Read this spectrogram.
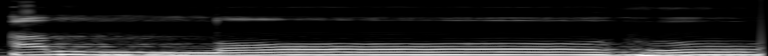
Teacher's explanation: আল্লাহ শব্দের ডান পাশে যদি জবর আর পেশ থাকে তাহলে লামটা কে মোটা করে পড়তে হয়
